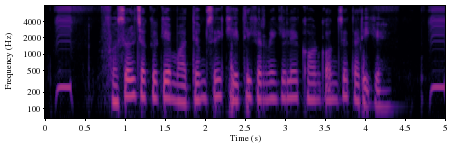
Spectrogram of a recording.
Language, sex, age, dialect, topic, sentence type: Hindi, male, 25-30, Garhwali, agriculture, question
